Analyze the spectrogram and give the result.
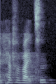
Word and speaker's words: Hefeweizen: I gotta say that again, Hefeweizen, because I said it incorrectly last time.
